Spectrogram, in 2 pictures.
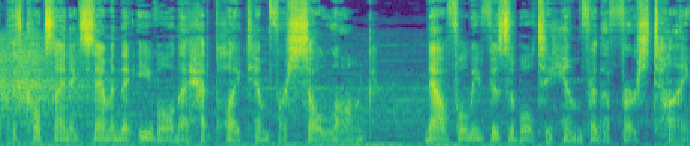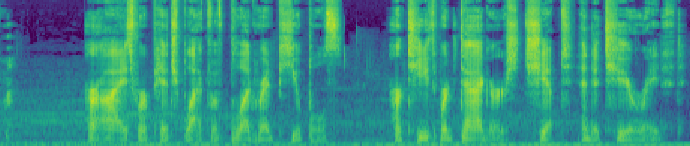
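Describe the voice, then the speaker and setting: A man's voice: lowish voice, creaky. A man narrating a scripted horror story in a dramatic storytelling style. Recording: faint background noise.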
